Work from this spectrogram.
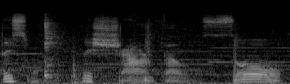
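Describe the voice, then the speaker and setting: An edgy Irish gangster turned informant, his pitch bouncing all over. The Irish lilt sits on a somewhat low voice, and music plays under this old-time radio drama. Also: lively intonation, slow pace. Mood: indignant. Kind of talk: 1930s radio drama acting.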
